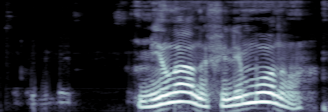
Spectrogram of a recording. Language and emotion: Russian, positive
